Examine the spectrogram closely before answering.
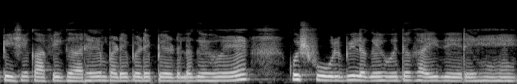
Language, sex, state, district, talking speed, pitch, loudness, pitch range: Hindi, female, Bihar, Patna, 210 wpm, 175 Hz, -15 LUFS, 170-185 Hz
